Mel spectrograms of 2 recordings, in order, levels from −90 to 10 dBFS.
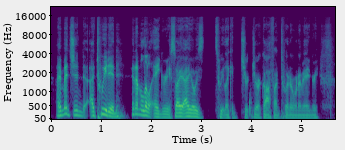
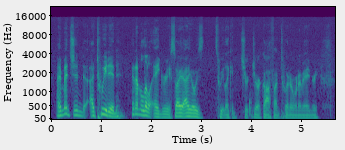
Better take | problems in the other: first | hiss; faint; throughout; 25 dB below the speech

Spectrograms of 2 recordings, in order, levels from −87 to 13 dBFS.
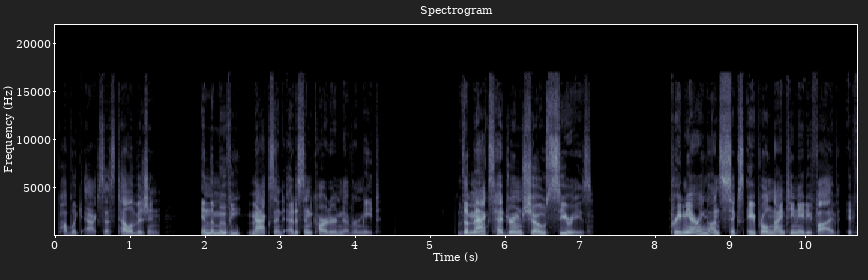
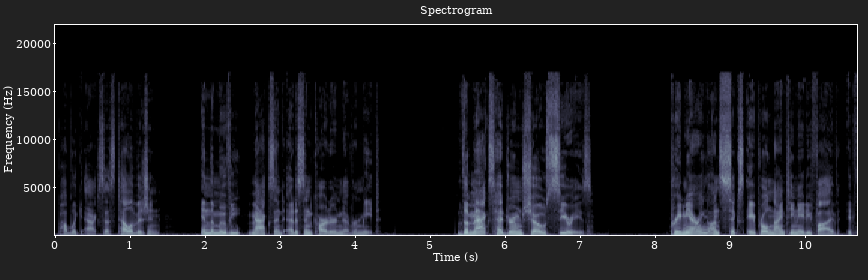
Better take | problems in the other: second | thin; somewhat; fading below 300 Hz

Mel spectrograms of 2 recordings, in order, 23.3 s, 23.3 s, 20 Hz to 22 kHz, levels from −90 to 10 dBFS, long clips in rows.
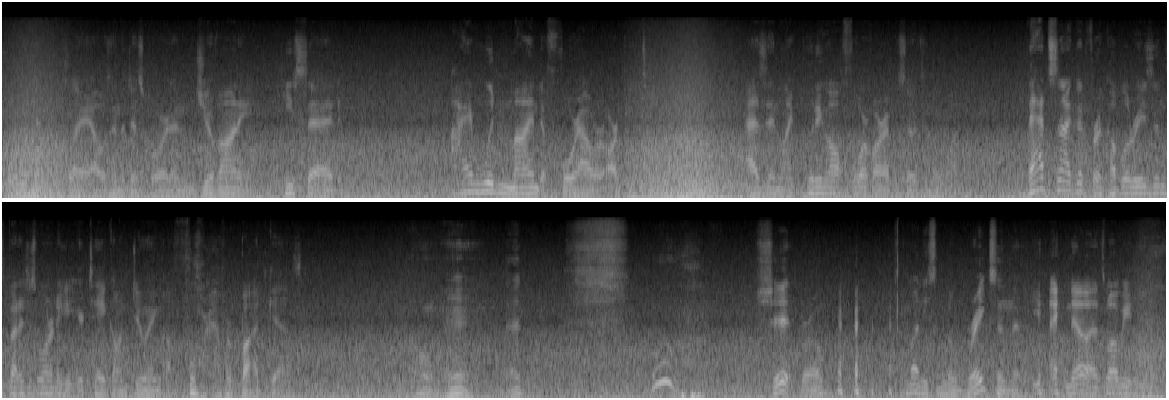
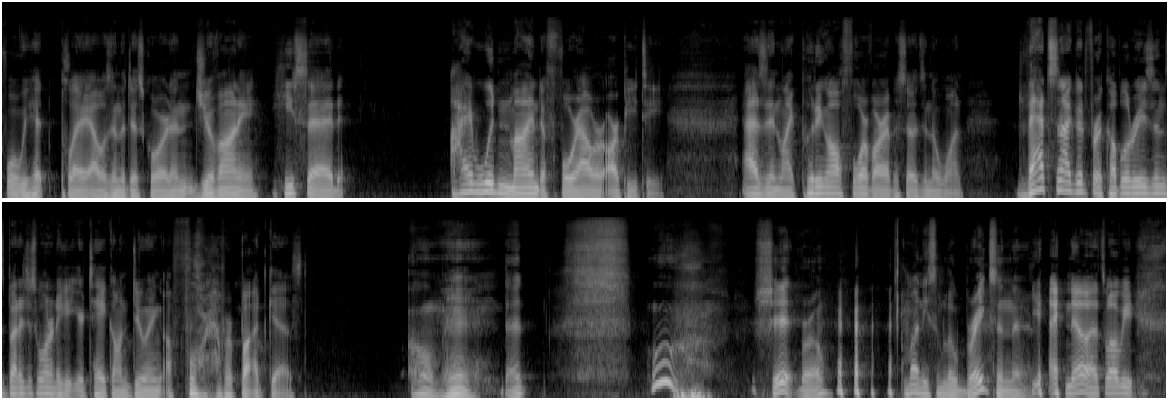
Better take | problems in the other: second | wind noise on the microphone; heavy; 3 dB below the speech

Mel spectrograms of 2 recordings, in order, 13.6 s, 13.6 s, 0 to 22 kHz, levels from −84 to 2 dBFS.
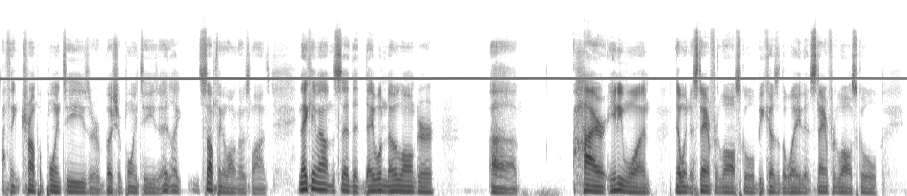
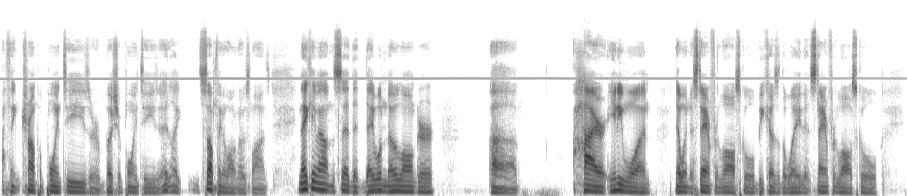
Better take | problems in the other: second | high-pitched whine; loud; throughout; 4 kHz, 6 dB below the speech; faint in the second

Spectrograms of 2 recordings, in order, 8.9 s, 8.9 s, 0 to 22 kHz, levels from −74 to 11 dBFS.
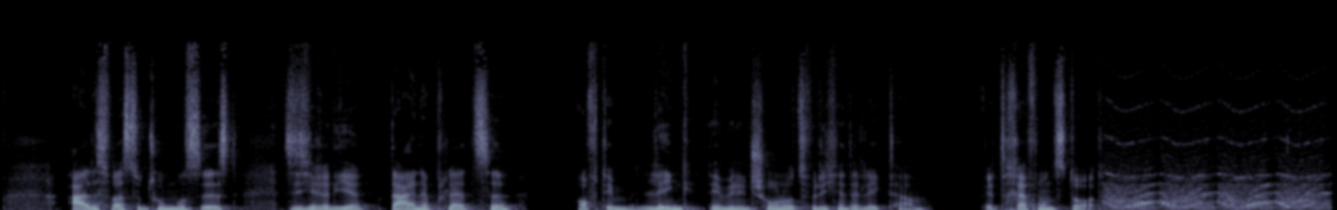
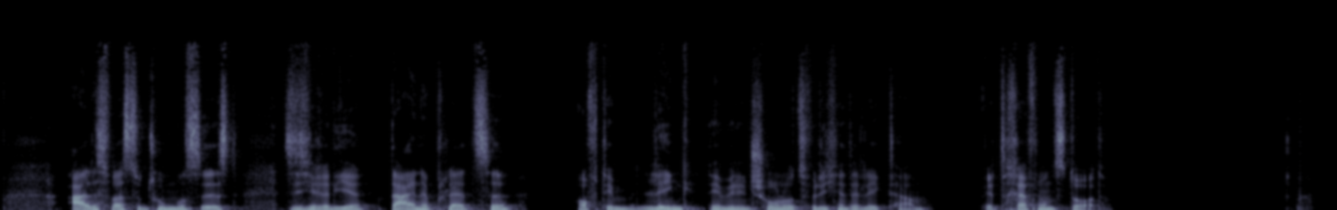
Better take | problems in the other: second | alarm; noticeable; from 7.5 s on; peak 5 dB below the speech

